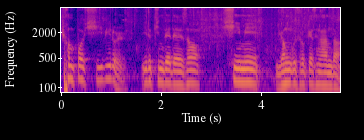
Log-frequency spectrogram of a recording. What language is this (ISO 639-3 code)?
kor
